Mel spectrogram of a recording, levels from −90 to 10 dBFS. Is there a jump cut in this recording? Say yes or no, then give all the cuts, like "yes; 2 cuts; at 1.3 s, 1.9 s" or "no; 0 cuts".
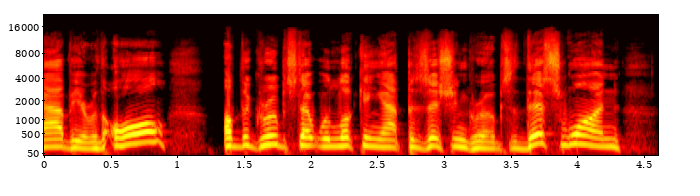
no; 0 cuts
